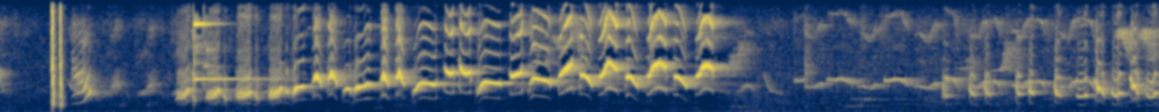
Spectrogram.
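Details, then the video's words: Wambi singing for a masteran training recording: a sharp click, then from two seconds a fast run of bright chirped, looping whistles repeated about twice a second, followed by a softer, scratchier twittering passage. "Masteran Wambi paling istimewa full materi"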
